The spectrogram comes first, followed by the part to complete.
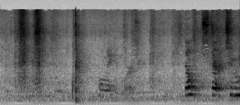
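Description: People talking over light kitchen handling noise, with one sharp knock about a second in.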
